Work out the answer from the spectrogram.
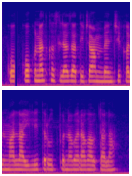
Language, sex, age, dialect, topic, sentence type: Marathi, female, 25-30, Southern Konkan, agriculture, question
